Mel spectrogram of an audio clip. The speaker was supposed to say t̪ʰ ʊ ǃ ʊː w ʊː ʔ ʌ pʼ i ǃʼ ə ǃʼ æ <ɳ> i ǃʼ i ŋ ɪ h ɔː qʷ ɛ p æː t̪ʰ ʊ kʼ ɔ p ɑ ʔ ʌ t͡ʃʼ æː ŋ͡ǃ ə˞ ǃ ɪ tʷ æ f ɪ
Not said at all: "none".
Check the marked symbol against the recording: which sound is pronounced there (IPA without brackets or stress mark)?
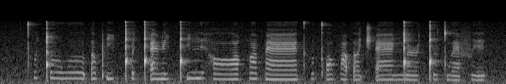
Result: ɳ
